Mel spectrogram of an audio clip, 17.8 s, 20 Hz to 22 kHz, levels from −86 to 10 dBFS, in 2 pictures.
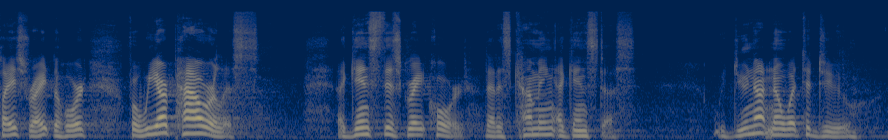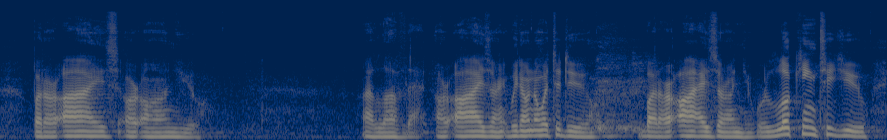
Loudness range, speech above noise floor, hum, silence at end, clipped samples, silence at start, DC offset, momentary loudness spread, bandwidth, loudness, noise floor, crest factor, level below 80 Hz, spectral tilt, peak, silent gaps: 8 LU; 34 dB; none; 0 s; under 0.1%; 0 s; under 0.1%; 15 LU; 15.5 kHz; -31 LUFS; -65 dBFS; 26 dB; -76 dBFS; -6 dB/octave; -6 dBFS; none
